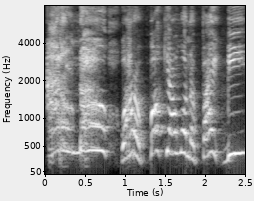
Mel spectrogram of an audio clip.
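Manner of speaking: angry cursing yell. Retelling how an angry friend yelled through a restroom door: imitating someone yelling angrily. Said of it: "Zebra's yelling at them saying they should fight me".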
